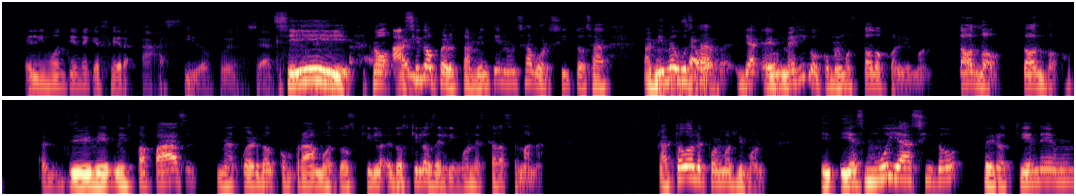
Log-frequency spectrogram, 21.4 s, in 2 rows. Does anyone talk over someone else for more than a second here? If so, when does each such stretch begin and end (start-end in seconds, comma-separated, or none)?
2.7-4.2, 6.5-7.9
